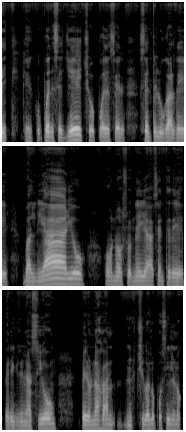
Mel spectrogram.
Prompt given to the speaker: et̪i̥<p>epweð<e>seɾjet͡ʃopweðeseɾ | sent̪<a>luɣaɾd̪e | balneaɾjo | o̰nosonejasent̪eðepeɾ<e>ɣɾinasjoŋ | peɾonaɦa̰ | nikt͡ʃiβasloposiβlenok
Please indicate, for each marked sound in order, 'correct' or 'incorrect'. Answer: incorrect, correct, incorrect, correct

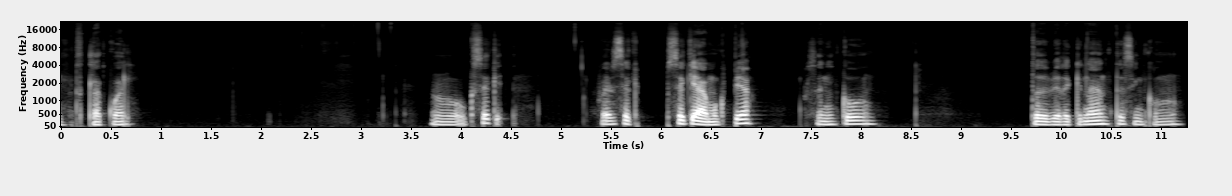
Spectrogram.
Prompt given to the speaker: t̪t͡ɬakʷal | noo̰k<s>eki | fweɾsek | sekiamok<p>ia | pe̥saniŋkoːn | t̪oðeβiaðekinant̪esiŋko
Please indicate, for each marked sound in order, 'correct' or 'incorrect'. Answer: correct, correct

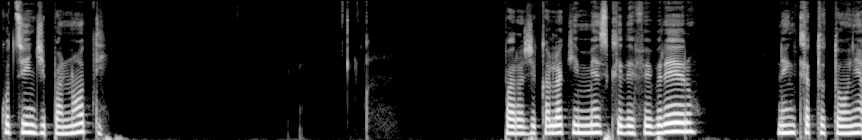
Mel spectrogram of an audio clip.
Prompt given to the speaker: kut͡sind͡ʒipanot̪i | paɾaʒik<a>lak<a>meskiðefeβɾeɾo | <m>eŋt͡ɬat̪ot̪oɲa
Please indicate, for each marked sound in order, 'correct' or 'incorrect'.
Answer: correct, incorrect, incorrect

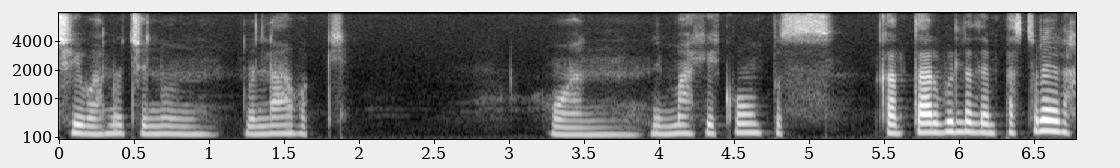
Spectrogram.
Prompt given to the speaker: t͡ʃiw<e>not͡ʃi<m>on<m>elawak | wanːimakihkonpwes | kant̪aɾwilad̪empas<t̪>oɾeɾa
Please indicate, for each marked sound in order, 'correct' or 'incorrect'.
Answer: incorrect, incorrect, correct, correct

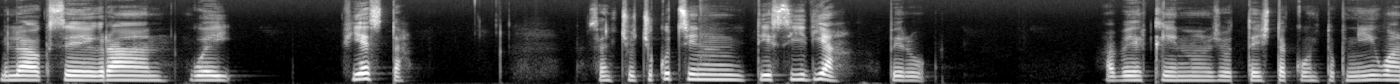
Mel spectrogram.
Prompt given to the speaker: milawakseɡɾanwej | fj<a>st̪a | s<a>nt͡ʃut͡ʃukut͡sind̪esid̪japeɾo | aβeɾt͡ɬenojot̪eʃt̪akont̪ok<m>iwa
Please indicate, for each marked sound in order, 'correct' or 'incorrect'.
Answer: incorrect, correct, incorrect

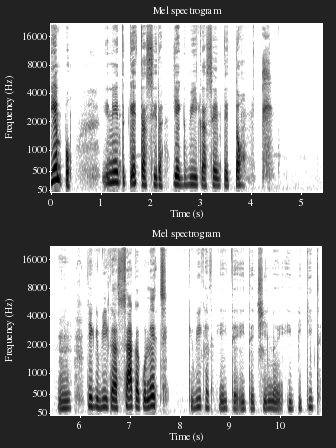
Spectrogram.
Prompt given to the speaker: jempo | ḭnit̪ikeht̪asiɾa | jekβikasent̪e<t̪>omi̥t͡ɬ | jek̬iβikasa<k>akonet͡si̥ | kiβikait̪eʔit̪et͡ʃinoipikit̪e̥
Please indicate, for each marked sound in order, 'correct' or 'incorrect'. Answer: correct, correct

